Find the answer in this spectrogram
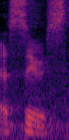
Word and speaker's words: Asus: Asus I know people make fun of me but I literally asked the company they that's how they say it but the newest thing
